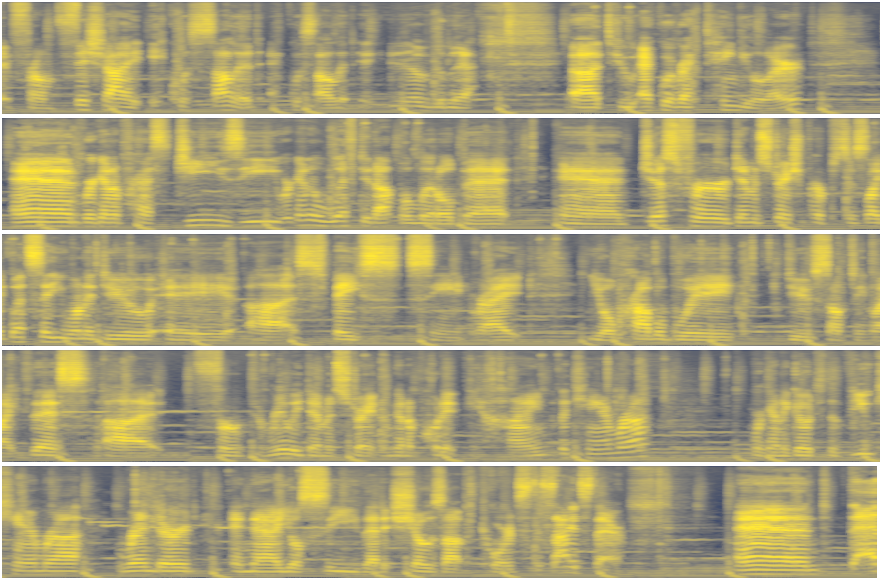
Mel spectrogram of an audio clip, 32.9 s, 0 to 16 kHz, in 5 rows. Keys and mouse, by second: 7.8 g, 7.8 z, 9.2 click, 9.6 click, 10.1 middle drag, 11.0 shift+a, 14.1 middle click, 15.5 g, 16.2 click, 16.2 y, 17.3 s, 20.1 ctrl+3, 21.1 g, 21.1 y, 21.1 u, 21.7 click, 22.5 click, 22.5 s, 23.3 g, 23.8 click, 23.8 x, 25.2 `, 26.4 z, 27.7 ctrl+b, 28.1 click, 32.2 middle drag.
